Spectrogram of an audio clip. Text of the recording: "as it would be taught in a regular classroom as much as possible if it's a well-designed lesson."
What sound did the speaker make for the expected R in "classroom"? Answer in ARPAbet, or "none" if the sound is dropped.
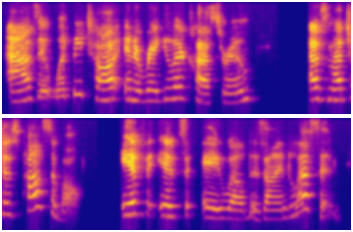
R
